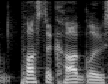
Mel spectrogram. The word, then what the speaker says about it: Postecoglou: So Postecoglou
